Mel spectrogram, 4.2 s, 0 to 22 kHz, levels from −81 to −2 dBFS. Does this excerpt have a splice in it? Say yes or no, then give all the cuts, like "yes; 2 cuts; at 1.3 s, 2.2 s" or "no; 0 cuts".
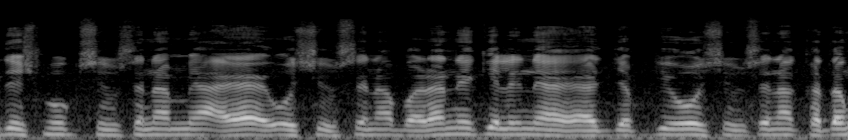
no; 0 cuts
